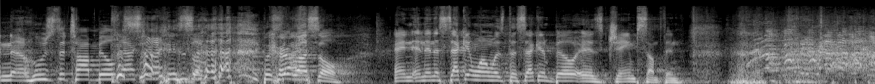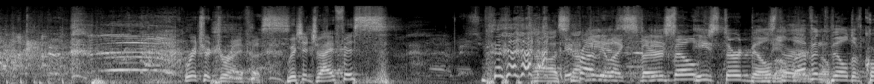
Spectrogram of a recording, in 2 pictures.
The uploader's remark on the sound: Live from Zanies Comedy Club in Nashville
